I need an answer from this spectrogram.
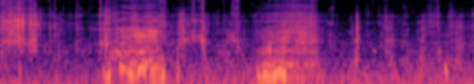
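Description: A man chewing a mouthful of heavily breaded fried chicken tender, with soft crunching and mouth clicks. He gives two short low hums with his mouth full, about a second and a half in and again about three seconds in.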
